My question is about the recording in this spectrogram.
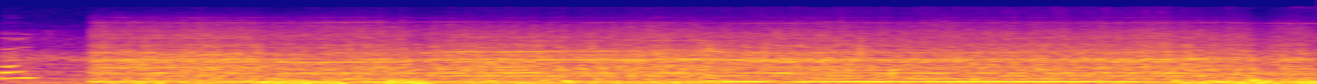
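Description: Excavator's diesel engine running steadily on a street repair site, its low pitch stepping up a little about halfway through.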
